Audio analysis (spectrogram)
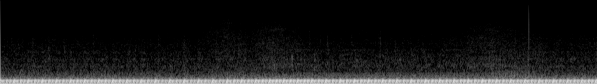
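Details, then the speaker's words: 2007 Toyota Yaris 1.5L 1NZ-FE at idle: deep, lumpy idle with regular stumble, one cylinder dropping out; misfire on cylinder 3 traced to a faulty ignition coil, before plug and coil replacement. "My '07 Yaris sounds like it has a misfire."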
